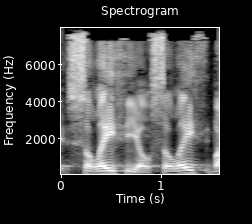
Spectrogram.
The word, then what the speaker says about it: Shealtiel: Son of Shealtiel. Shealtiel, or it's spelled a different way, Salathiel. By the way, Salathiel and Shealtiel is the same name, so when you see it, it's a little confusing sometimes.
